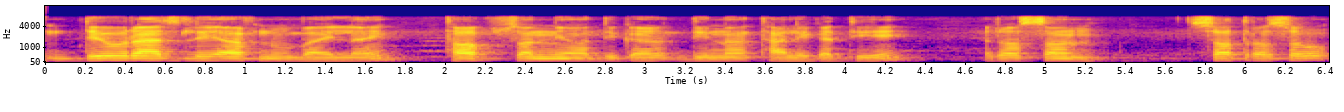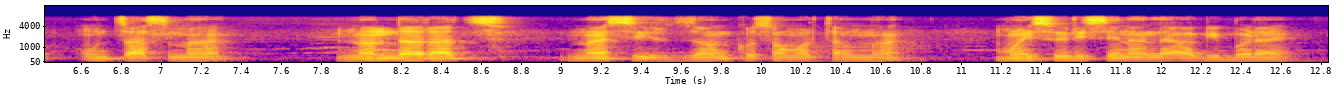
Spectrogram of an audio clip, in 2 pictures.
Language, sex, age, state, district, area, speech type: Nepali, male, 18-30, West Bengal, Darjeeling, rural, read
